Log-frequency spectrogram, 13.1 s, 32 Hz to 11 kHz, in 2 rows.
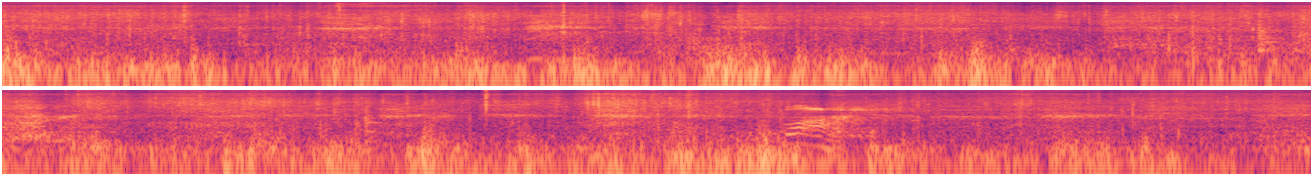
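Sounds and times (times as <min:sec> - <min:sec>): dirt bike engine rumble: 0:00.0 - 0:13.0
wind buffeting microphone: 0:00.0 - 0:13.0.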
